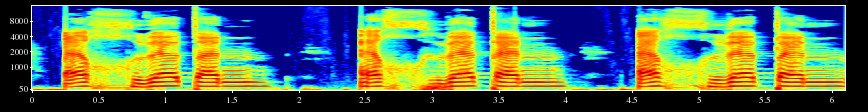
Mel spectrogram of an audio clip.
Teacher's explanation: Dibaca dengan bunyi vokal konsonan an. Jangan lupa huruf tanya ada percikan nafasnya ya.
